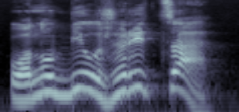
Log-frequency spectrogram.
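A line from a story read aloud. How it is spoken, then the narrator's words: Confused wailing women. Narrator (Russian): завопили женщины в замешательстве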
